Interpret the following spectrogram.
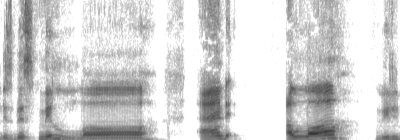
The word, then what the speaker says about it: बिस्मिल्लाह: this one बिस्मिल्लाह हां ये लंबा करो बिस्मिल्लाह बिस्मिल्लाह वेरी गुड दैट मींस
